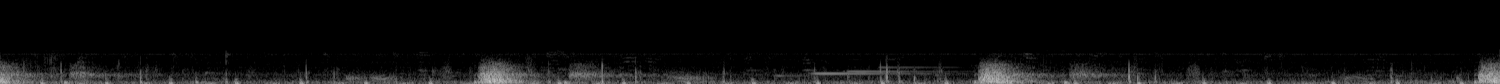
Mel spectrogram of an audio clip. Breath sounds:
Inhalation: 4.74-5.63 s, 9.82-10.70 s
Exhalation: 5.65-6.66 s, 10.68-11.68 s

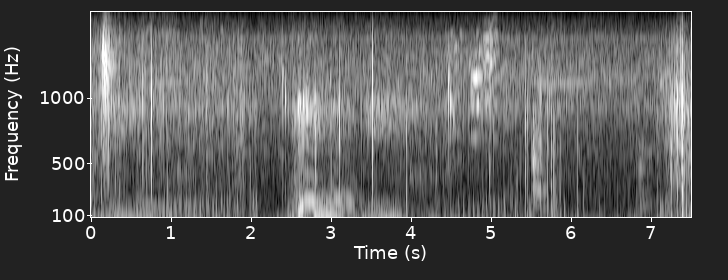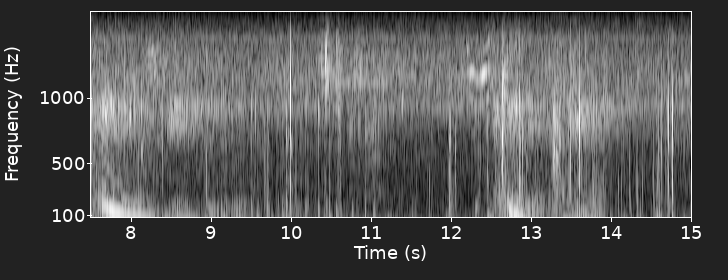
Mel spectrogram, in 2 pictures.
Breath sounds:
Inhalation: 2.37-3.31 s, 7.07-8.37 s, 12.39-13.25 s
Exhalation: 3.29-3.96 s, 8.37-9.04 s, 13.25-14.13 s
Wheeze: 2.37-3.31 s, 7.61-8.37 s
Rhonchi: 3.29-3.96 s, 8.39-8.97 s, 12.63-13.21 s, 13.29-13.99 s

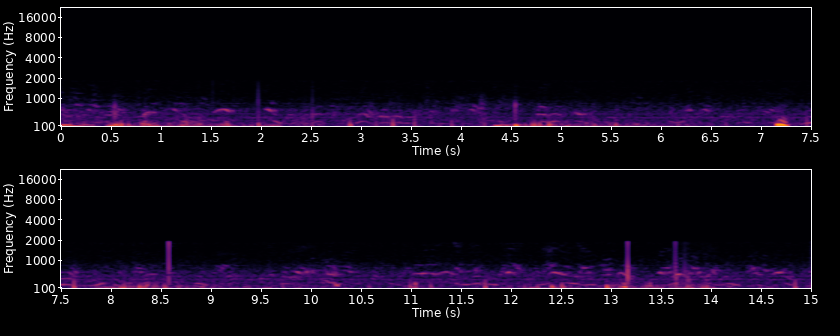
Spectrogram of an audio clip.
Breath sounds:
No breath sounds were labelled in this clip.

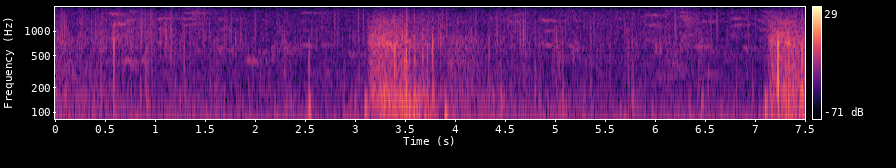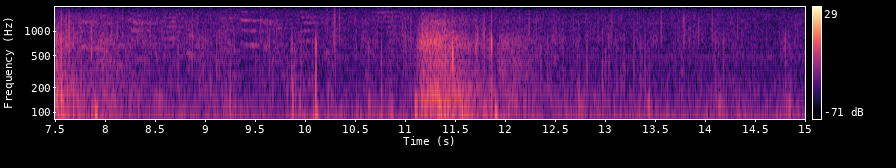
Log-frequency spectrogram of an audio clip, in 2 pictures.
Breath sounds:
Inhalation: 2.98-3.85 s, 7.12-7.99 s, 11.18-12.05 s
Exhalation: 3.89-4.58 s, 7.99-8.61 s, 12.05-12.60 s

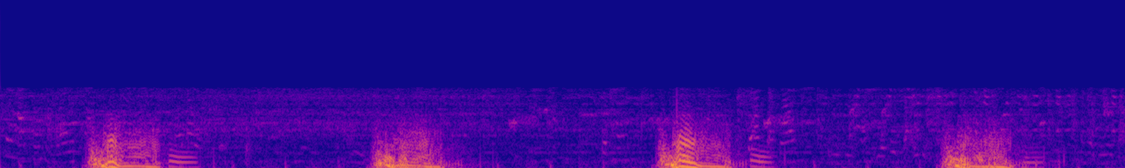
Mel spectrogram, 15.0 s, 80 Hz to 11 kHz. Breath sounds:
Inhalation: 1.03-2.17 s, 4.85-6.25 s, 8.71-9.89 s, 12.48-13.64 s
Exhalation: 2.17-3.19 s, 9.87-11.03 s, 13.62-14.71 s

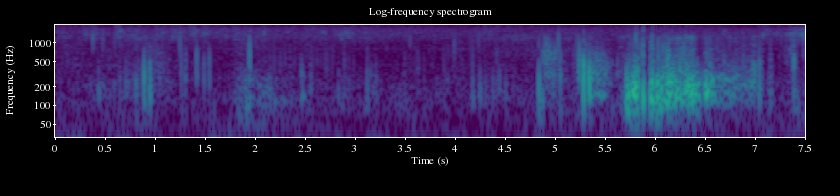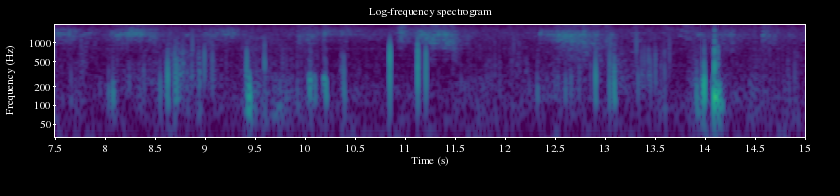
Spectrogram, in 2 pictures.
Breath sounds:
Inhalation: 0.69-1.59 s, 8.55-9.35 s, 12.84-13.77 s
Exhalation: 1.58-3.26 s, 9.35-10.46 s

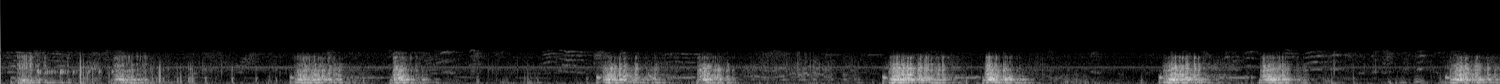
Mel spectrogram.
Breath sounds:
Inhalation: 0.07-0.91 s, 2.81-3.65 s, 5.90-6.81 s, 8.84-9.75 s, 11.57-12.56 s, 14.48-15.00 s
Exhalation: 1.00-1.84 s, 3.85-4.57 s, 6.91-7.46 s, 9.83-10.47 s, 12.63-13.47 s
Crackles: 0.07-0.91 s, 1.00-1.84 s, 2.81-3.65 s, 3.85-4.57 s, 5.90-6.81 s, 6.91-7.46 s, 8.84-9.75 s, 9.83-10.47 s, 11.57-12.56 s, 12.63-13.47 s, 14.48-15.00 s

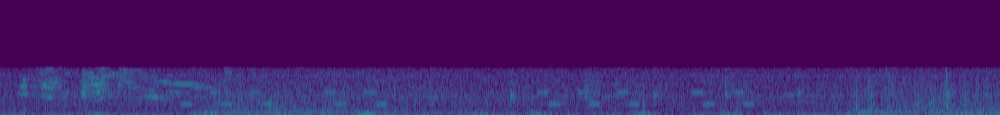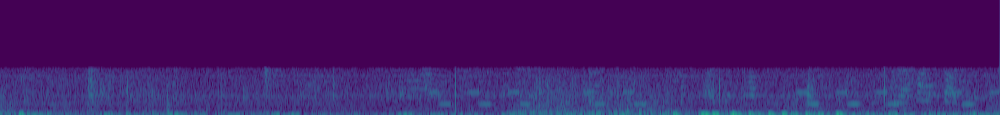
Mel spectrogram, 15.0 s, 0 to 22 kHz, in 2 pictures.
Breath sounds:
Inhalation: 1.43-2.93 s, 6.25-7.75 s, 11.22-12.72 s

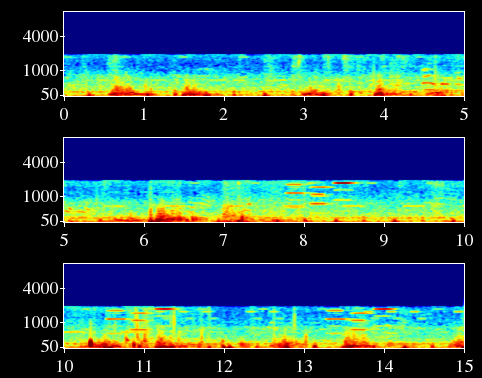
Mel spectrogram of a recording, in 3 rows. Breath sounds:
Inhalation: 0.42-1.31 s, 2.73-3.63 s, 6.86-7.73 s, 9.94-11.13 s, 12.50-13.45 s
Exhalation: 1.27-2.39 s, 3.63-4.39 s, 5.98-6.88 s, 11.13-12.50 s, 13.45-14.72 s
Wheeze: 0.42-1.31 s, 4.41-5.38 s
Crackles: 1.27-2.39 s, 2.73-3.63 s, 3.65-4.39 s, 5.98-6.86 s, 6.86-7.73 s, 9.94-11.13 s, 11.13-12.50 s, 12.50-13.45 s, 13.45-14.72 s

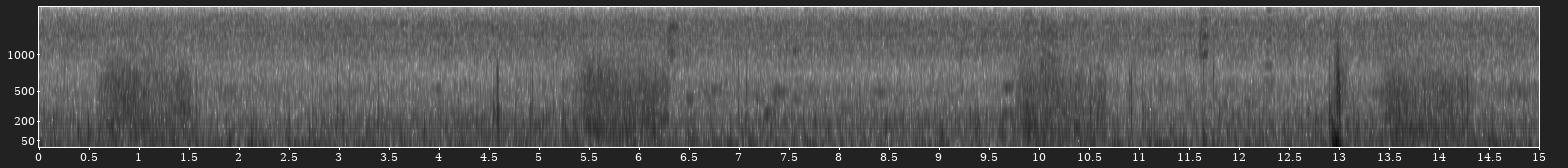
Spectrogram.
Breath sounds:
Inhalation: 0.55-1.63 s, 5.25-6.34 s, 9.69-10.77 s, 13.39-14.47 s

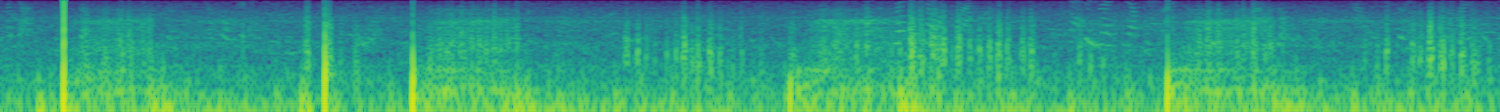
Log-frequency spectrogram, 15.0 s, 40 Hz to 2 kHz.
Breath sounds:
Inhalation: 0.65-1.55 s, 4.20-5.30 s, 7.90-9.08 s, 11.75-13.08 s

